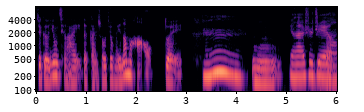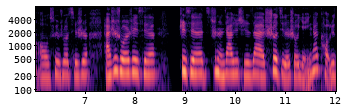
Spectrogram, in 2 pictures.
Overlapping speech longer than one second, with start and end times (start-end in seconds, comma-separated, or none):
none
